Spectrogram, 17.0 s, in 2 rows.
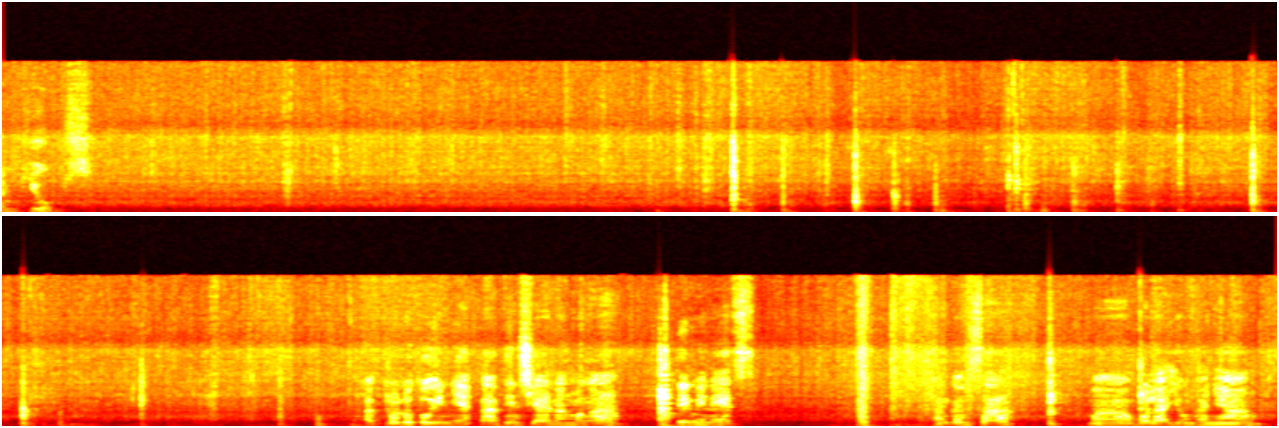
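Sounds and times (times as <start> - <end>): chicken sizzling in oil: 0.0 - 17.0
spoon scraping a pan: 4.3 - 11.2, 14.2 - 16.5.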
